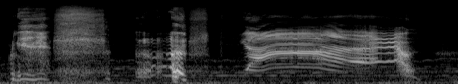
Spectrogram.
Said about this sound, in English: The imp bared his teeth in pain. It worsened when Kotake caused the ice lodged in his shoulder to expand. The imp screamed, gripping the end of the growing ice arrow.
